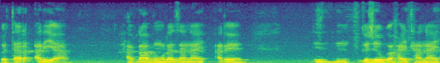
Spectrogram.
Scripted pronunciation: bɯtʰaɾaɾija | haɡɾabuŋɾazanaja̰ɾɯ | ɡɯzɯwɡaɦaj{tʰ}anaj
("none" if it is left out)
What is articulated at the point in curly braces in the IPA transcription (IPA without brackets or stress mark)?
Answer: tʰ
